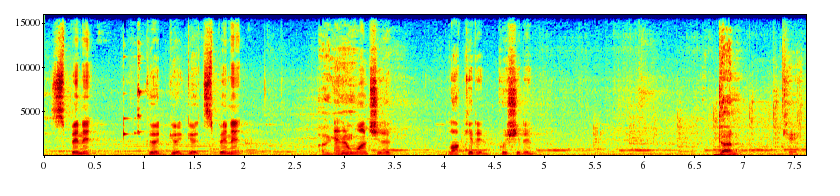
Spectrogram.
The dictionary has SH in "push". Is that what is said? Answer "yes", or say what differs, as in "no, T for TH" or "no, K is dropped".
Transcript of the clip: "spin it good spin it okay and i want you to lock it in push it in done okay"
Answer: yes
